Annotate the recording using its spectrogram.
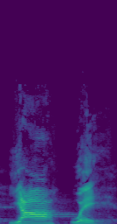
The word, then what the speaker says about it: Yahweh: The word Lord, often in English text, is capitalized, where it is written in Hebrew, these four-letter words, YHWH. Okay? We ascribe those American alphabet letters to that, and we pronounce it Yahweh.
